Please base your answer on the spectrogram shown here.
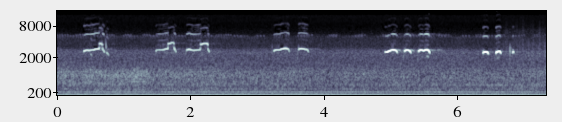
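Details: Osprey on the Hellgate nest camera, May 17, 2016, during the male's food delivery to the female. Short whistled chirps come in spaced groups of two or three, with quiet pauses of about a second between groups.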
